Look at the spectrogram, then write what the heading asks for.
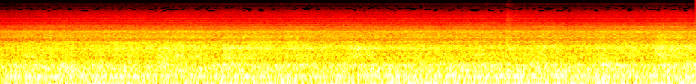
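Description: SRT Red Line electric commuter train running at speed along an elevated track, heard from inside the carriage as a steady, even running noise with a low rumble.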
